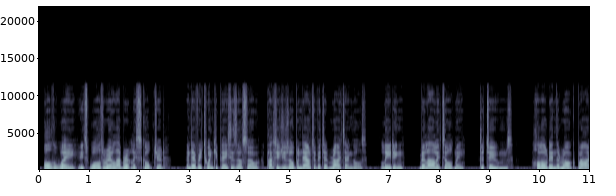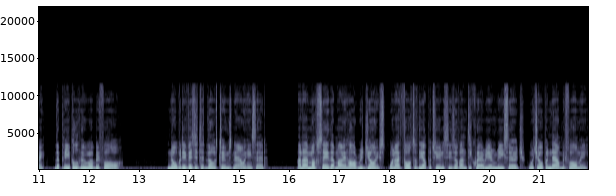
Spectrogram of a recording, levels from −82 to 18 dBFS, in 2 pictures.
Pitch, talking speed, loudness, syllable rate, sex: 100 Hz, 185 wpm, -18 LUFS, 6.1 syllables/s, male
